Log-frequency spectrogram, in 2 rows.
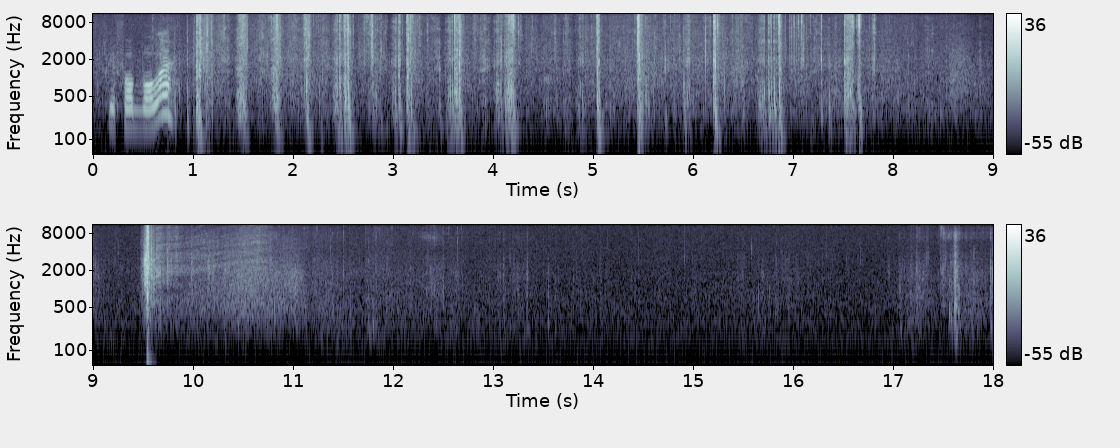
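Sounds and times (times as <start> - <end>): wood splinters snapping: 0.9 - 7.9
match striking and flaring: 0.9 - 8.0, 9.5 - 11.2.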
